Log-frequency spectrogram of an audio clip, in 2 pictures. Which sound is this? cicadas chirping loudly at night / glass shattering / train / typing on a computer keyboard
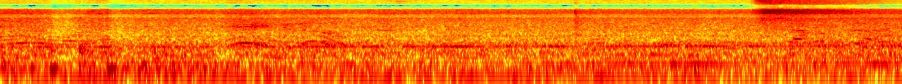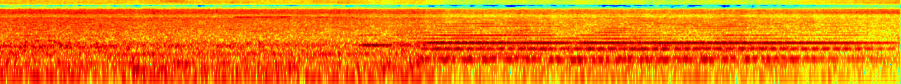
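train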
